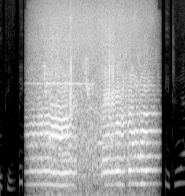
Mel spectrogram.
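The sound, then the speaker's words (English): A bee buzzes steadily for about three seconds, a dense harmonic drone that wavers slightly in pitch before cutting off abruptly. No voices are present. “A bee does not like to see Lee in the tree.”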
